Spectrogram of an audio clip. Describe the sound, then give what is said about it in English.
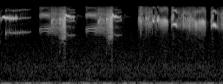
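A male Anna's hummingbird sings on a chilly February morning near Seattle, a very high, thin, scratchy buzzing song broken into several short, rapid bursts, loud and alone. “And not just any bird, it's a hummingbird. A male Anna's hummingbird, whose throat and crown flash iridescent rose.”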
